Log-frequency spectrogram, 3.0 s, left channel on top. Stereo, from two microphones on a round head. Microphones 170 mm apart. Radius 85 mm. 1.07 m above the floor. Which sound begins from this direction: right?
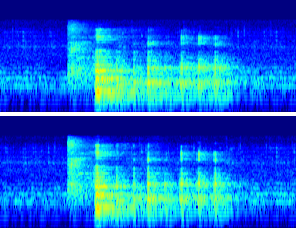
Laughter, at 0.7 s.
